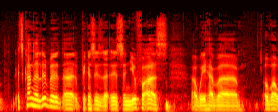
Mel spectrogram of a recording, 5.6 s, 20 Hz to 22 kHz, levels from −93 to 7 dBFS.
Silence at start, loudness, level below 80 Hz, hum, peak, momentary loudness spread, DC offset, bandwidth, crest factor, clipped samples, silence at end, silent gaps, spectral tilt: 0 s; -21 LUFS; -54 dBFS; none; -6 dBFS; 10 LU; under 0.1%; 15 kHz; 14 dB; under 0.1%; 0 s; none; -5.5 dB/octave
